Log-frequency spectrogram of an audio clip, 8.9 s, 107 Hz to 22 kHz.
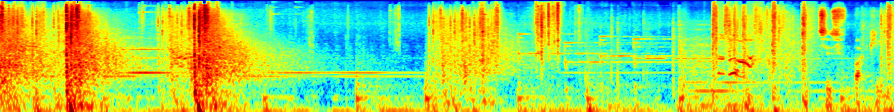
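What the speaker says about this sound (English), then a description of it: "I'm trying to shoot a pistol from about 3 miles away" Pistol gunfire in The Outer Worlds video game, several sharp, fairly loud shots at irregular intervals amid other combat noise, with a person talking in the background.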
